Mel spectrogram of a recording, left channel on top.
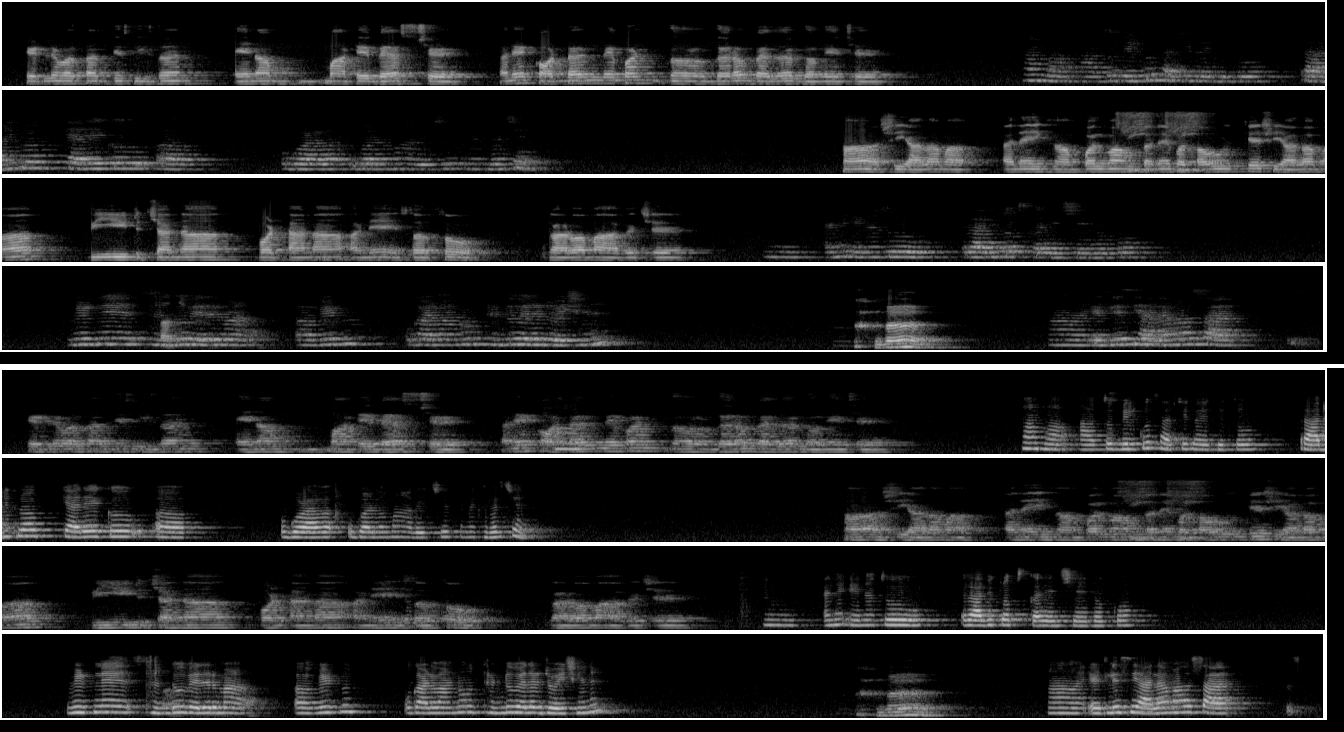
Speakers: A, on the left; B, on the right.
A: એટલે, વરસાદની સિઝન એના માટે બેસ છે અને કોટનને
B: હા
A: પણ અ ગરમ વેધર ગમે છે.
B: હ, હ આ તો બિલકુલ સાચી ગઈ તી તો. રાગી કઅ ક્યારેએક અ... ઉગાળવા ઉગાડવામાં આવે છે, તમે ખબર છે?
A: હા, શિયાલામાં. અને એક્ઝામ્પલમાં હું તને બતાવું કે, શિયાલામાં બીટ, ચના, બટાના... અને
B: હમ
A: સરસો ઉગાડવામાં આવે છે.
B: હમ અને એના તો રવિ ક્રોપ્સ કહે છે લોકો. વીટનેસ ઠંડુ
A: સાચું
B: વેધરમાં.
A: છે.
B: વીટ નું ઉગાડવાનું ઠંડુ વેધર જોય છે ને.
A: હા.
B: હા એટલે શિયાળામાં શા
